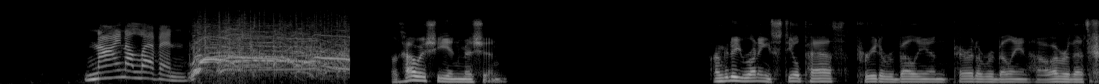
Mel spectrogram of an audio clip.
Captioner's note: cheering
